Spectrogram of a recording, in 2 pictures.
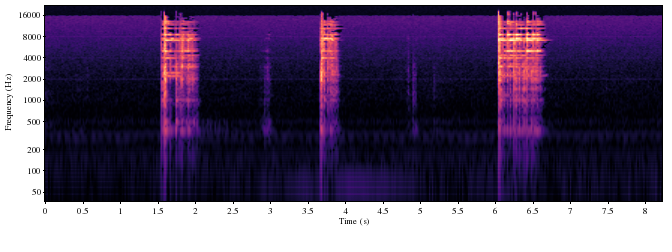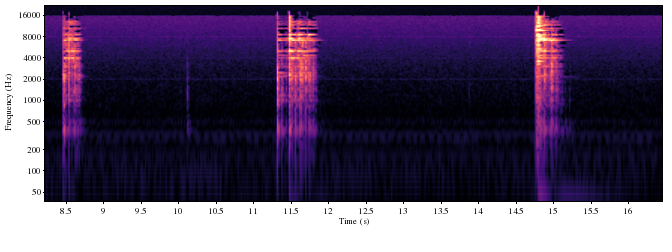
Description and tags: spoon drop1
A teaspoon drops onto a wooden counter top. Several takes.
hit, spoon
